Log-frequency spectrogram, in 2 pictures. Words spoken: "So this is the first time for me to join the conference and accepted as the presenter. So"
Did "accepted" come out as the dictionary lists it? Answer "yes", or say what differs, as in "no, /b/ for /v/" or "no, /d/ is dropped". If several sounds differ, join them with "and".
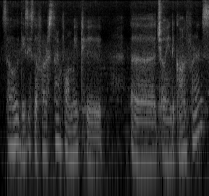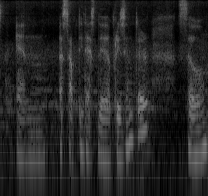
no, /k/ is dropped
